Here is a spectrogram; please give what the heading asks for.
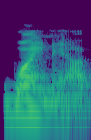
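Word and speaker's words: YNAB: this program called wet you need a budget yab is the way it's pronounced and we started uh working on that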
